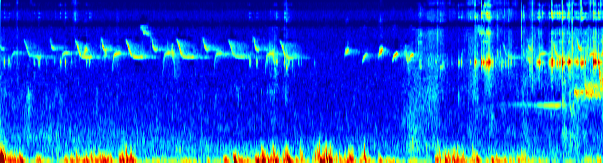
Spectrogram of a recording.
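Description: A songbird singing a long run of quick, repeated high notes, about five a second, breaking off for a moment and starting again near the end, with a short rising whistle just before it resumes. Low rustling and soft thumps run underneath.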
